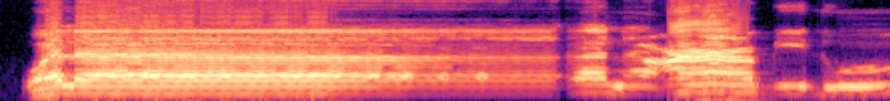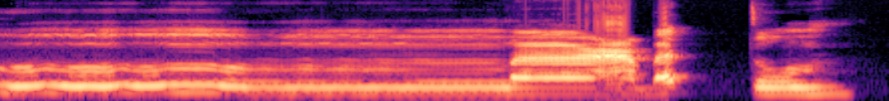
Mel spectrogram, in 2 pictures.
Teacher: lam ujung lidah bertemu dengan langit-langit bagian depan.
